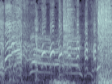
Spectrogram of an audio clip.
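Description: An eerie laugh used as a horror sound effect: a quick run of short notes sliding up and down in pitch, loud.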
